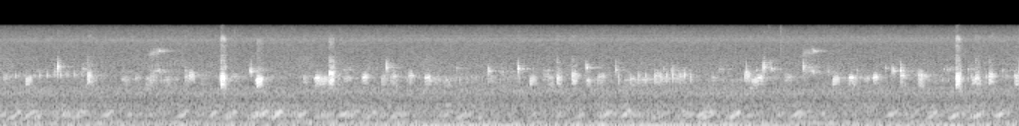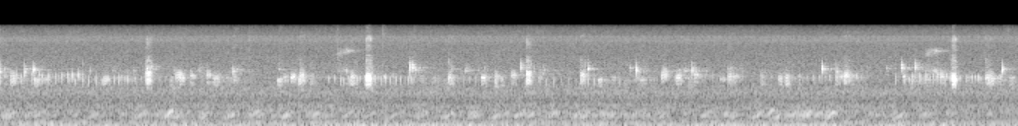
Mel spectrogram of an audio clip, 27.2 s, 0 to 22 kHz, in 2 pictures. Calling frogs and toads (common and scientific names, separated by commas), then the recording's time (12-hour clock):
Leptodactylus latrans, Bischoff's tree frog (Boana bischoffi), Cochran's lime tree frog (Sphaenorhynchus surdus), lesser tree frog (Dendropsophus minutus)
3:15am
